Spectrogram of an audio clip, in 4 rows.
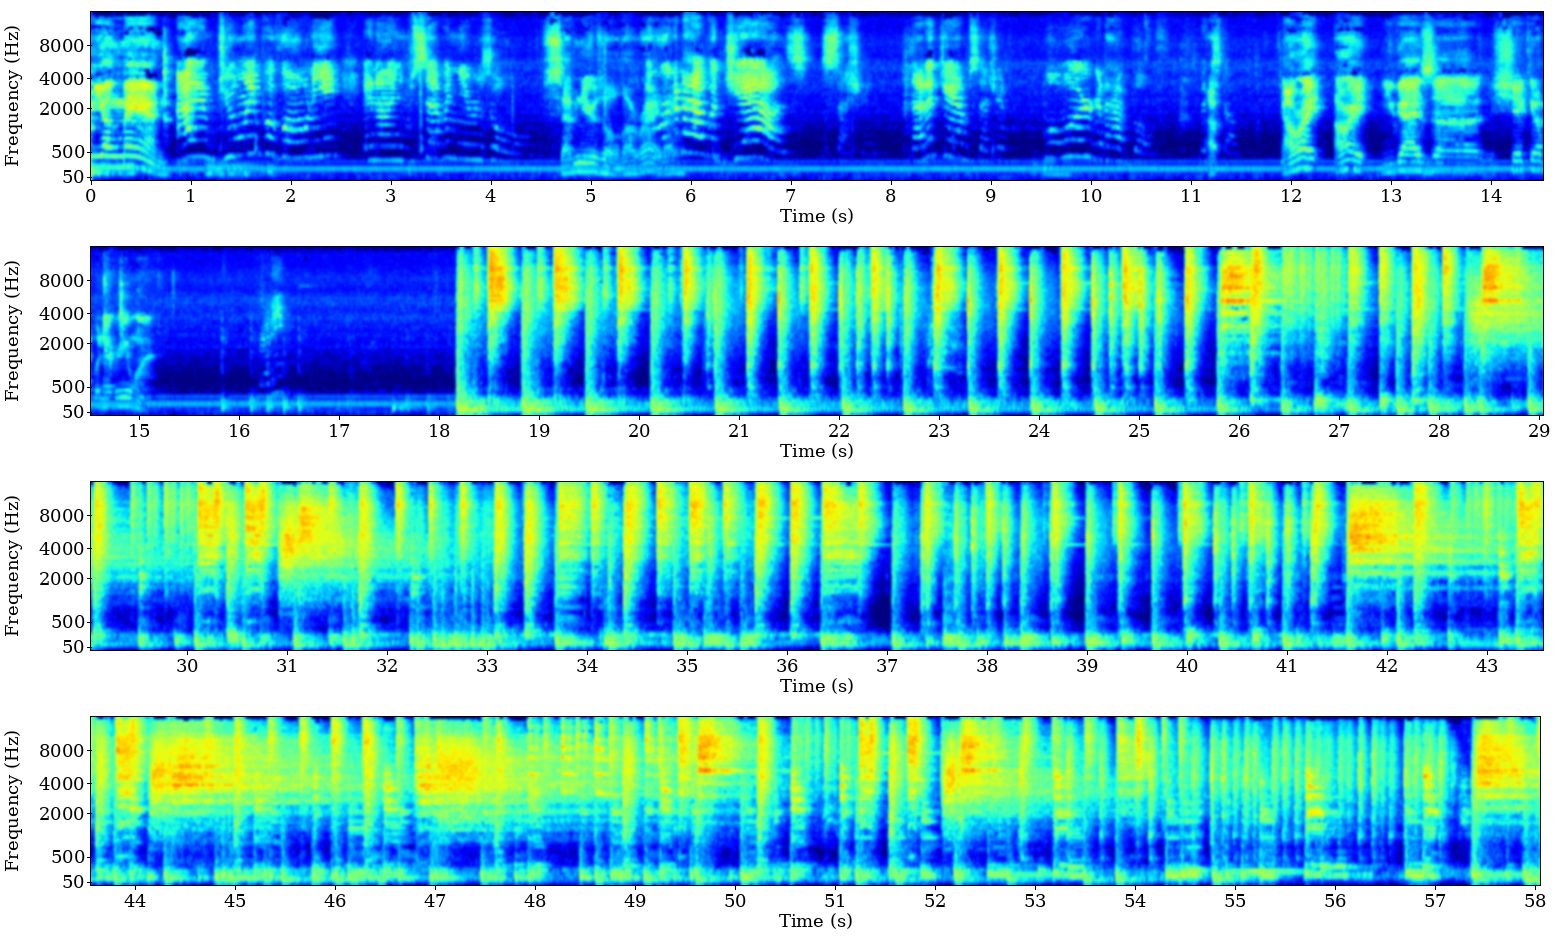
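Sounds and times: drum kit playing a busy groove: 0.0 - 2.1, 5.6 - 6.6, 17.7 - 58.0
electric bass: 0.0 - 8.2, 9.2 - 58.0
cymbals washing: 18.4 - 58.0.

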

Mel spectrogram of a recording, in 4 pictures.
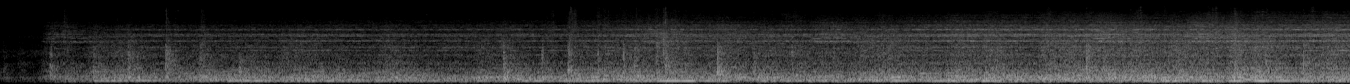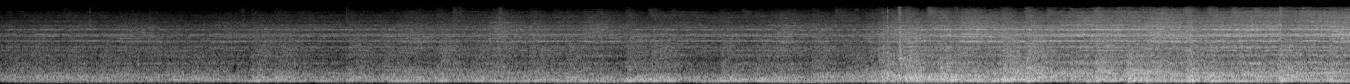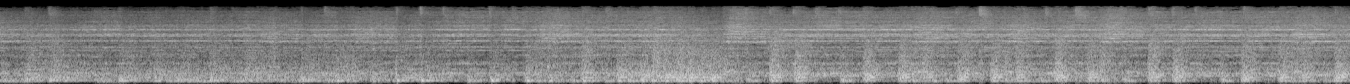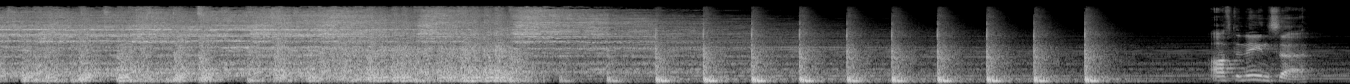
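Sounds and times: acoustic drum kit beat: 4.9 - 51.9.

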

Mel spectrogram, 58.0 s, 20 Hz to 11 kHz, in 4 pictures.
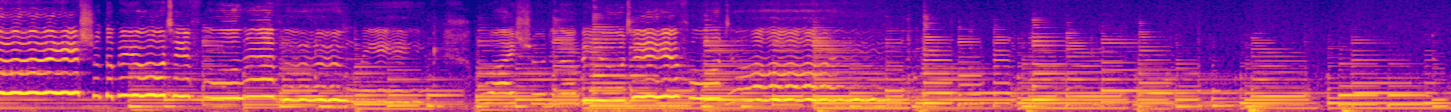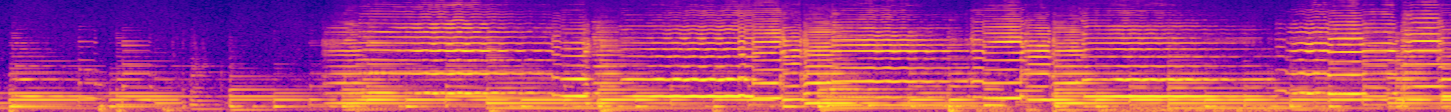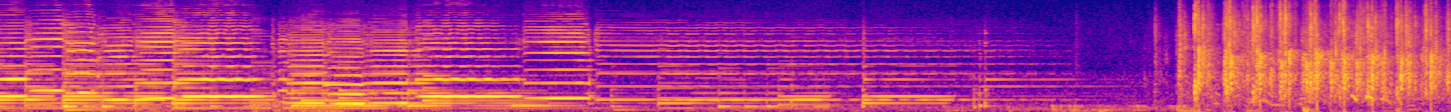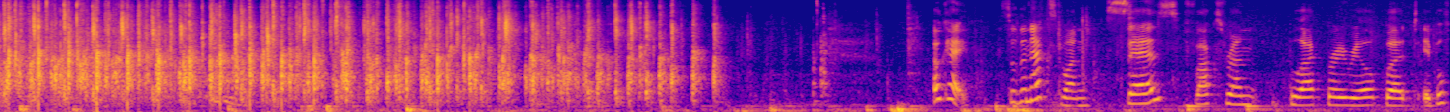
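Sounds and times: bowed fiddle melody: 0.0 - 40.2
acoustic guitar folk tune: 0.0 - 40.9.

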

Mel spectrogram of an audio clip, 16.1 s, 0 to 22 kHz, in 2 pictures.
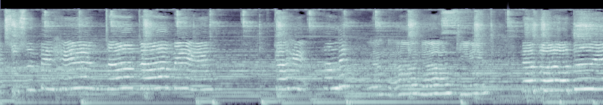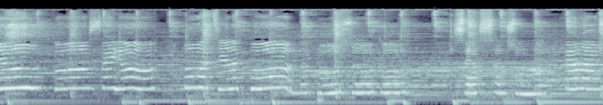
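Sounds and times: child singing into microphone: 0.0 - 3.0, 3.7 - 16.0
karaoke backing track: 0.0 - 16.0.

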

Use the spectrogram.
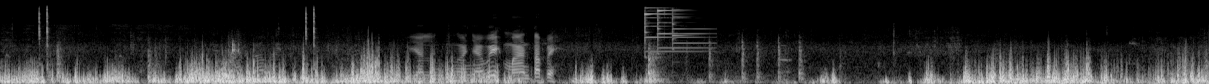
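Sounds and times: wind noise on microphone: 0.0 - 6.6, 7.8 - 12.0
bright bell ding: 6.5 - 7.2.

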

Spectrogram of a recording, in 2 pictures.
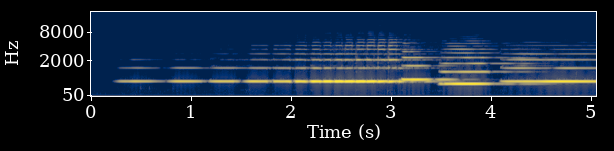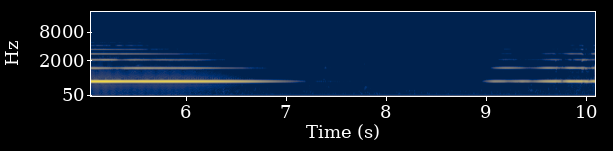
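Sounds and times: viola and clarinet duo: 0.2 - 7.0, 9.0 - 10.0.

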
